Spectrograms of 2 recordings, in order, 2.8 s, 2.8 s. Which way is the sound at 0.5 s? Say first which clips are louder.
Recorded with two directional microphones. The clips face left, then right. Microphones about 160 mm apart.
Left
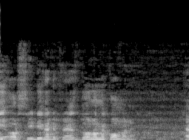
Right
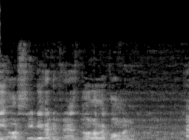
Left 1 dB; 50° left (ahead or behind).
